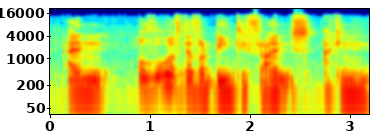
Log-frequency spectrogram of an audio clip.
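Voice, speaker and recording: This man talks at a fairly slow pace with a Glasgow accent and a medium pitch. His intonation stays fairly even, and there is noticeable background noise. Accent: Scottish, Glasgow. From Scotland. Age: 20s. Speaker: graphic designer. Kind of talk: casual vlog talk to camera.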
